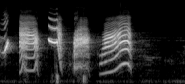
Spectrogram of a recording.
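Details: Talking pet parrot saying "mummy" and "papa": four harsh, voice-like syllables in quick succession, the last one drawn out and rising, then silence.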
